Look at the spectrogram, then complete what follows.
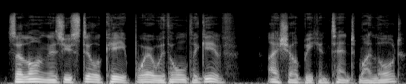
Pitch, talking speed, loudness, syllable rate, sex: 100 Hz, 220 wpm, -16 LUFS, 5.2 syllables/s, male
